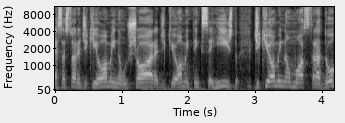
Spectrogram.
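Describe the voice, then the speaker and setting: A man speaks at a fairly high pitch and a fairly quick pace, his tone animated. The recording is very clean, with a silent background. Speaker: psychologist and university professor podcast host. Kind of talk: casual advice podcast monologue. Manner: very fast speech; animated, gesturing.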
